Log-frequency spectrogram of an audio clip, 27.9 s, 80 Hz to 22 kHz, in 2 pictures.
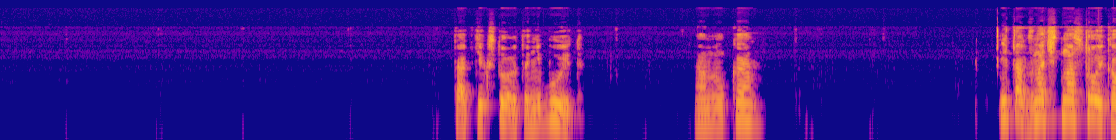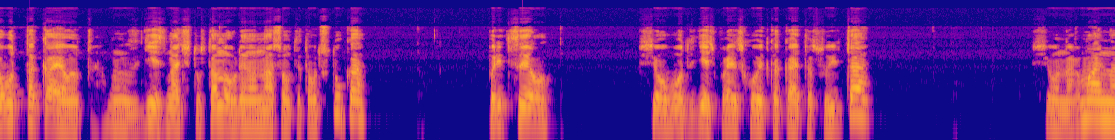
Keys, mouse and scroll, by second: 11.4 middle click, 13.8 click, 16.8-19.5 drag, 21.2-26.0 drag, 27.7-27.8 drag.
